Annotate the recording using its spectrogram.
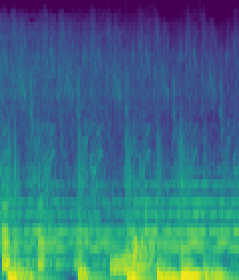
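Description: Deep tech / minimal house track: heavy low kick and bass thumps in a syncopated pattern under a held synth chord, with short percussion ticks.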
